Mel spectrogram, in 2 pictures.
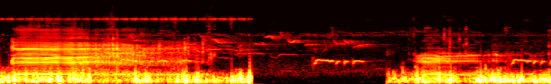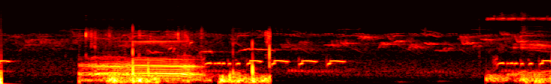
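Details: Cows mooing while roaming freely in nature on their way to vast grasslands: four loud, deep, drawn-out moos of about two seconds each, separated by short pauses, with small birds chirping in quick trills between them.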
